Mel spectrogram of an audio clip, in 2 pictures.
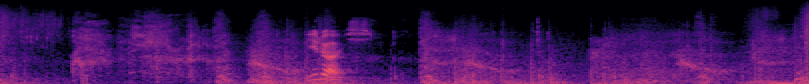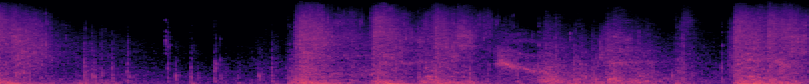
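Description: A heavy hammer slams down with deep thudding blows.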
